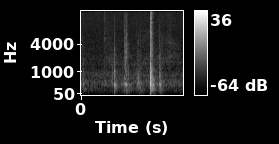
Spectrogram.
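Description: A few light clicks and taps, with one sharper knock about one and a half seconds in.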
